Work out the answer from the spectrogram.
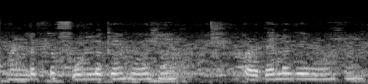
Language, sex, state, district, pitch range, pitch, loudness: Hindi, female, Chhattisgarh, Balrampur, 235-255 Hz, 245 Hz, -15 LUFS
